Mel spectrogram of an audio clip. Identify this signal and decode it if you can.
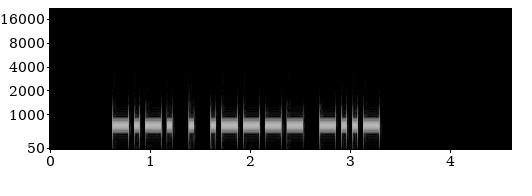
Morse code, heard as a keyed tone, about 22 wpm, 700 Hz. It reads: CE1X
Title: DXCC-100 Call Signs - 4 Characters - Repeated 2x - 22wpm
